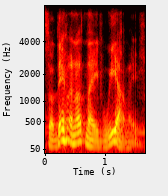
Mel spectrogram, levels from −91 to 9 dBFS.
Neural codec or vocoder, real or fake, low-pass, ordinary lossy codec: codec, 16 kHz, 16 kbps, FreqCodec, smaller model; fake; 7.2 kHz; Opus, 24 kbps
